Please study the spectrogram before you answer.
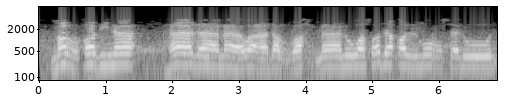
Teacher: تقف على مرقدنا يعني تسكت سكتة لطيفة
